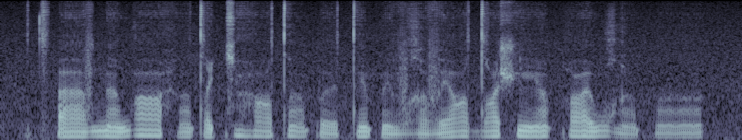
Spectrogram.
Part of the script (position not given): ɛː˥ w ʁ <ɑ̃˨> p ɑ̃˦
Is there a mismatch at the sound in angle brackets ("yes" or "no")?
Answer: yes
